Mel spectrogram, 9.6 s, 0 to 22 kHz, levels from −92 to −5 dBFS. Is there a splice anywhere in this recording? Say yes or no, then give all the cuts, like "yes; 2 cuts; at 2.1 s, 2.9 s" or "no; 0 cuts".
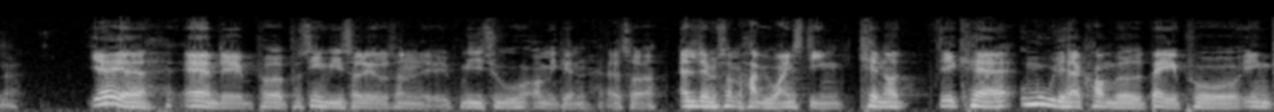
yes; 3 cuts; at 5.0 s, 6.4 s, 7.6 s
